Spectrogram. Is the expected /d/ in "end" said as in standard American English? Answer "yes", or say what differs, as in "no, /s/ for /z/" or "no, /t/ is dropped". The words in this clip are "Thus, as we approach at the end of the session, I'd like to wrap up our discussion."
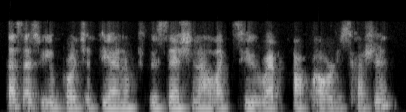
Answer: no, /d/ is dropped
